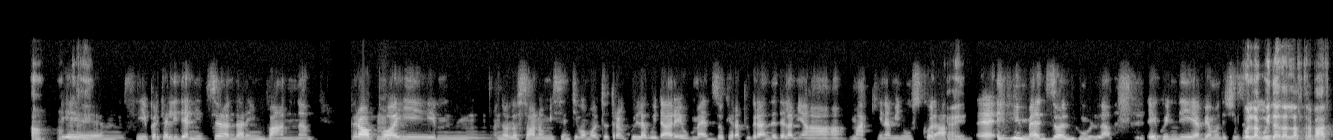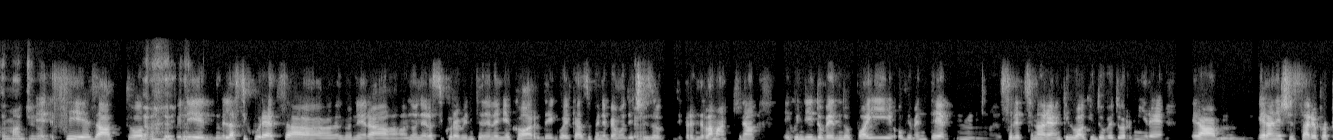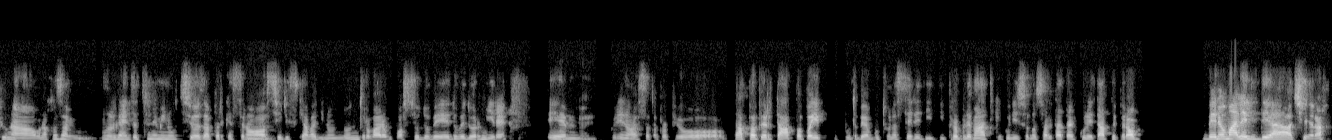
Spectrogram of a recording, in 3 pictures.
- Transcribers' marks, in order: tapping; laughing while speaking: "in mezzo al nulla"; chuckle; other background noise; "okay" said as "kay"; tsk; "proprio" said as "propio"; "proprio" said as "propio"
- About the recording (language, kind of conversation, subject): Italian, podcast, Puoi raccontarmi di un viaggio che ti ha cambiato la vita?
